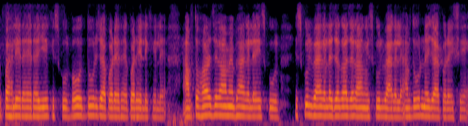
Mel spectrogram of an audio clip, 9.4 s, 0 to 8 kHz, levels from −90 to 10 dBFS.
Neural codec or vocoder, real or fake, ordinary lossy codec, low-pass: codec, 16 kHz in and 24 kHz out, 1 kbps, XY-Tokenizer; fake; none; 7.2 kHz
